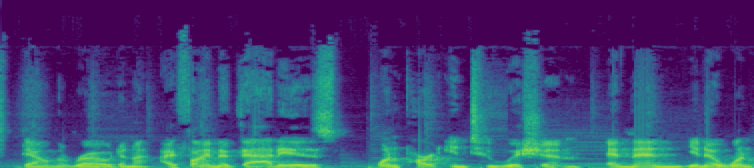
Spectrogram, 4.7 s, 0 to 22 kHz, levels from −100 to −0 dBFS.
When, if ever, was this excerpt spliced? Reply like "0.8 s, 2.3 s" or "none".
2.2 s, 3.6 s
